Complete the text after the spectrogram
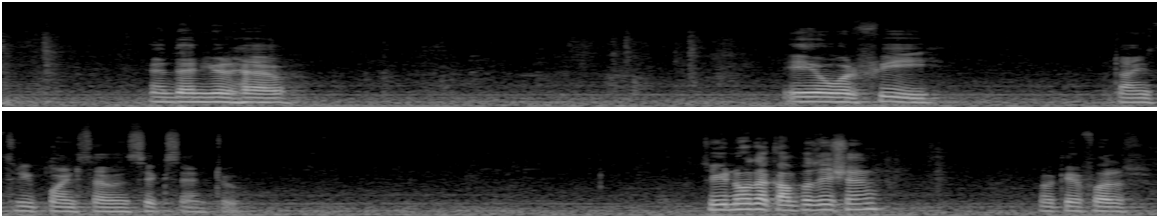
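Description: An elderly man lectures in short bursts.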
